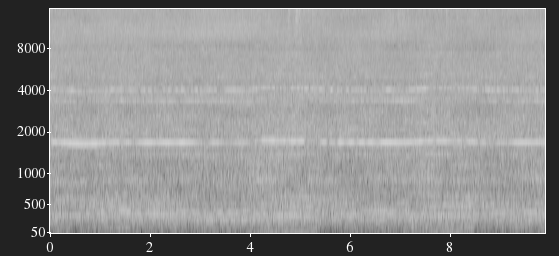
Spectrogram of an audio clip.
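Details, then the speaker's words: Classic Oreck upright with no height adjustment on thick carpet: steady loud motor roar with a sagging whine near 1.7 kHz; the brush roll bogs down, loading the belt and giving a slight burning smell. "you could hear it agitating as i pulled it back but the brush rolls just bog down on these and it causes a lot of wear and tear on the belts"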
